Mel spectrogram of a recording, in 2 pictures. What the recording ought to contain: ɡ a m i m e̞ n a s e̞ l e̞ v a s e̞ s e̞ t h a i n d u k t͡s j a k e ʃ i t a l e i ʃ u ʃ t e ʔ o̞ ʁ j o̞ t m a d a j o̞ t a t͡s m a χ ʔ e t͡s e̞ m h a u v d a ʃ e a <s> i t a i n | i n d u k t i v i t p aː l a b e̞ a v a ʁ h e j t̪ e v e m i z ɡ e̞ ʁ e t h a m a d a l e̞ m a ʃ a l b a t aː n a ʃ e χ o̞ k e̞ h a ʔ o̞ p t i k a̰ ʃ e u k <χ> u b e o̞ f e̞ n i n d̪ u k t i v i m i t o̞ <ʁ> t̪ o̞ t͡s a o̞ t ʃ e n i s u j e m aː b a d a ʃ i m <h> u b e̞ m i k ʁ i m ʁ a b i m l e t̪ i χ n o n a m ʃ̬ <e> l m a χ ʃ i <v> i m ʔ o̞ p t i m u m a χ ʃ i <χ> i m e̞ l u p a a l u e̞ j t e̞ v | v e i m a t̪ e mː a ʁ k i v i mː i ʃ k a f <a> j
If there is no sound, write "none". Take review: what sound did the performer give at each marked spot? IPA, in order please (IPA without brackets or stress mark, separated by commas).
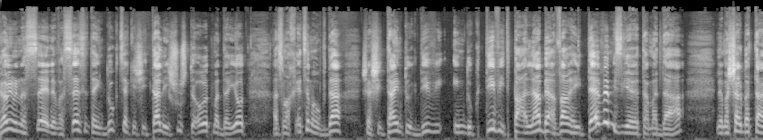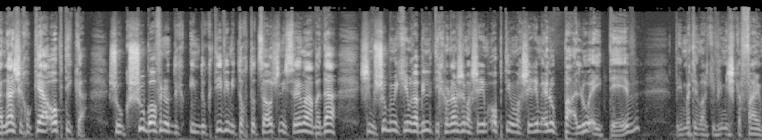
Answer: ʃ, ʃ, χ, ʃ, e, ʁ, ʁ, a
